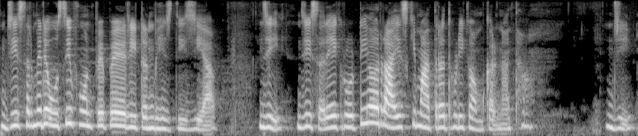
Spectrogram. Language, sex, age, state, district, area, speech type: Hindi, female, 45-60, Madhya Pradesh, Balaghat, rural, spontaneous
